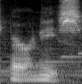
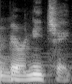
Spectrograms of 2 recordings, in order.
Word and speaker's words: Berenice: Now, my favorite story is Berenice, or Berenice, depending on how you want to pronounce it.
